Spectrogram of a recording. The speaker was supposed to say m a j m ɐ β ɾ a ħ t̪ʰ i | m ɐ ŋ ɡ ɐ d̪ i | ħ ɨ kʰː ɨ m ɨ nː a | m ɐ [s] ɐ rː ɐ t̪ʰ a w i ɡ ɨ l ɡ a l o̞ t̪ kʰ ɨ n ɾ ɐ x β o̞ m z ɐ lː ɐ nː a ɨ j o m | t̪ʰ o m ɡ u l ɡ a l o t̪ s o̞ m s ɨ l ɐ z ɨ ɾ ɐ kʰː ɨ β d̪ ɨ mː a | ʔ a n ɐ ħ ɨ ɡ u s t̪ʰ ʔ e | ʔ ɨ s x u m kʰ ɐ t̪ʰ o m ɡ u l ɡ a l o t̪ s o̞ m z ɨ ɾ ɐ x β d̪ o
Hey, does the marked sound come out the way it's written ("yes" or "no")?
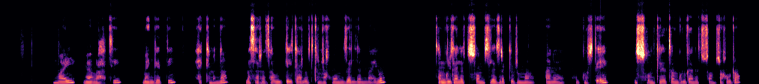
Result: yes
